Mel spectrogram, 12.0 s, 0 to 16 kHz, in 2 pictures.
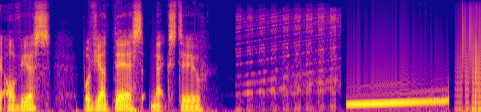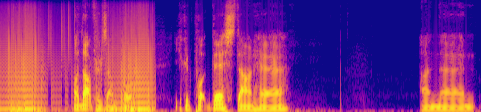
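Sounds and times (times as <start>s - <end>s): pure tone sliding upward: 3.0s - 6.4s.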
